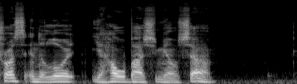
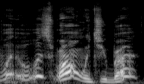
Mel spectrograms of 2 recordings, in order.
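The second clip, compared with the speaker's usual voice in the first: 1 incredulous reaction; 11 semitones higher than usual. Retold or imitated.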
